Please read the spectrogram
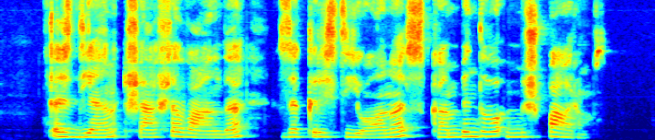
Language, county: Lithuanian, Vilnius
